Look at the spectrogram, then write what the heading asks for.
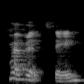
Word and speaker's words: Pevensie: is the guitarist who actually started the band pregnancy did i say it right hey you got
